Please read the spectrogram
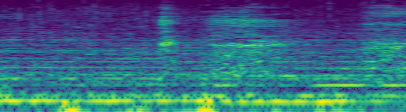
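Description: Television drama soundtrack: a low, sustained music score with held tones, with two short breathy gasps from a character, about a second apart.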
